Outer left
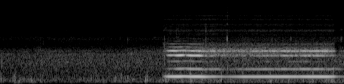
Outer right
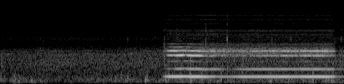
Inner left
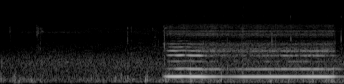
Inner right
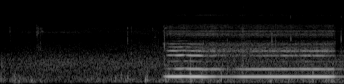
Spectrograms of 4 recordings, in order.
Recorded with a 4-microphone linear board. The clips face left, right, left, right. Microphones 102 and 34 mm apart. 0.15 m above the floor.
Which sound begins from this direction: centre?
A flute, at 1.6 s.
